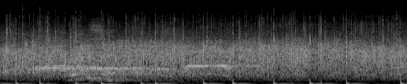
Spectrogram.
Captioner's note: audience applauds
